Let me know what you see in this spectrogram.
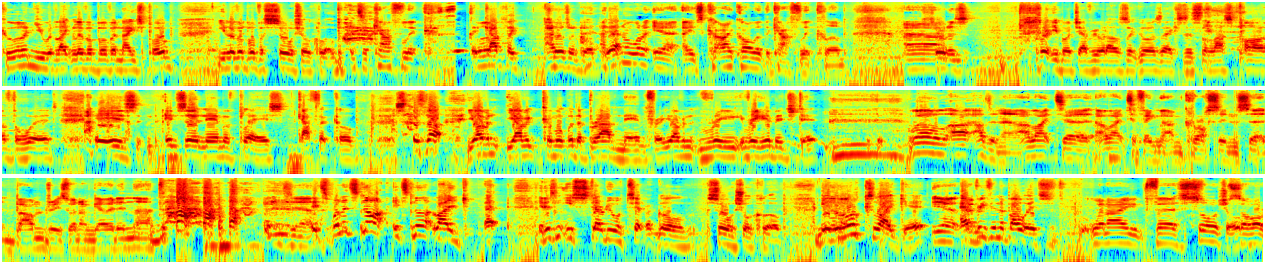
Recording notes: Some Particularly Bad Audio.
